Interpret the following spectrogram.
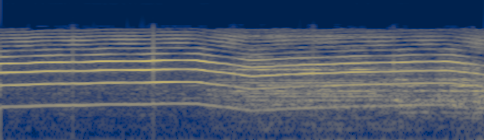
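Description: A siren sound effect wailing on one pitch, then sliding lower about halfway through and again near the end.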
